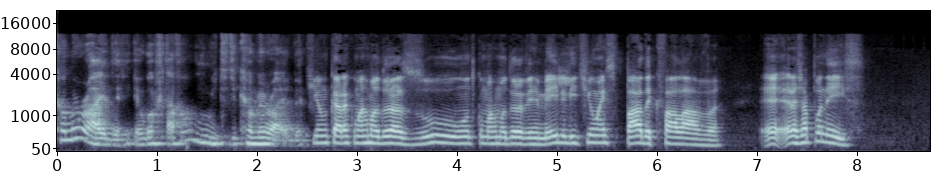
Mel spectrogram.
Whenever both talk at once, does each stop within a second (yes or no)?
yes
